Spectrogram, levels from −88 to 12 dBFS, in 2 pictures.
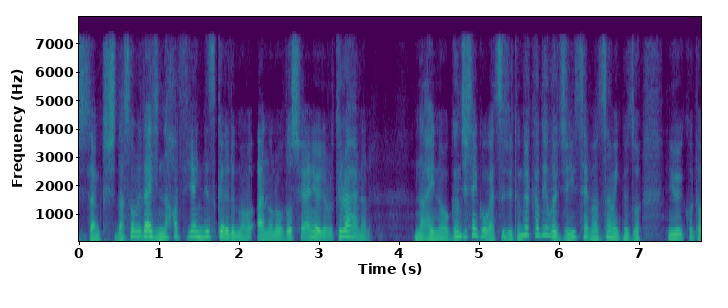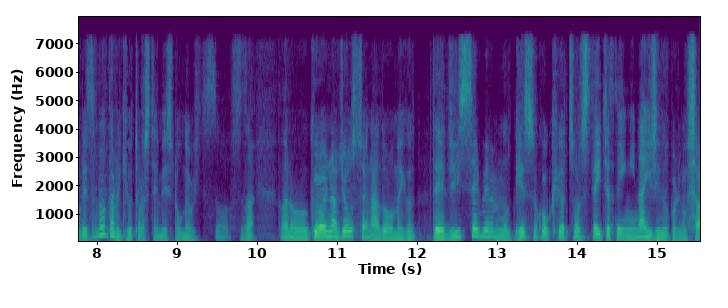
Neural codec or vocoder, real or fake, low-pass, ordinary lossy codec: codec, 16 kHz in and 24 kHz out, 0.4 kbps, LongCat-Audio-Codec, four codebook decoder; fake; 7.2 kHz; AAC, 48 kbps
